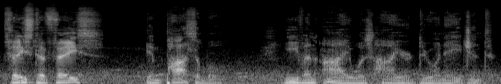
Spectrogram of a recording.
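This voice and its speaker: A gravelly alien mercenary brute. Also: male voice, animated, unhurried, noisy background, full character voice. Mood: gruff. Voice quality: deep gravelly growl. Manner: blunt, threatening, terse. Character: hulking alien mercenary warrior, blunt and menacing. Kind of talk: video game voice acting. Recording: game audio with loud score behind.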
